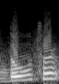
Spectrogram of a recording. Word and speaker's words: daughter: in english for example the word daughter is pronounced a daughter with gh but it's not spelled in and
